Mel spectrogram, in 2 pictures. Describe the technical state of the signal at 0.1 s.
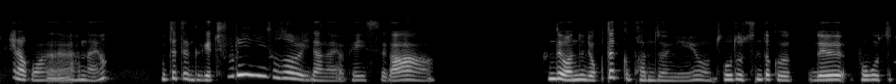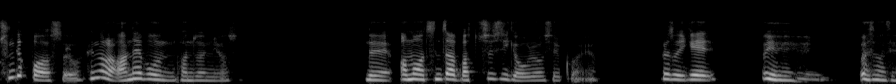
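At 0.1 s there is a brief echo leak, 0.02 to 0.13 s: a very faint copy of the speech returns about 288 ms late, likely from an incompletely cancelled loudspeaker pickup. It is a discrete repeat, unlike reverberation's smooth tail.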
